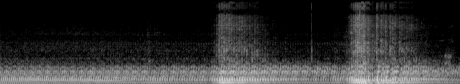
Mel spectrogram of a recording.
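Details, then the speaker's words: 2012 Hyundai Veloster started on open headers with no exhaust attached: harsh raw unmuffled blat on two sharp throttle blips over rough idle. "Oh my gosh, that sounded terrible. And if we can't get these new headers on, then that's what the car's gonna sound like."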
